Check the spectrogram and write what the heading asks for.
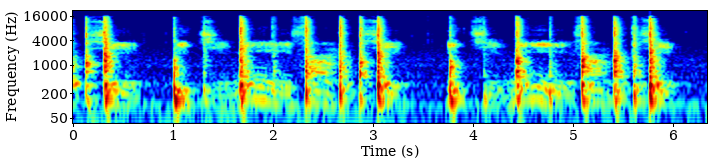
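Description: A mini cajon is played as a fill-in practice in a steady rhythmic pattern: sharp, dry slaps and deeper thumps repeating in short groups with quick fill-in flourishes, about twenty hits, with no voices.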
